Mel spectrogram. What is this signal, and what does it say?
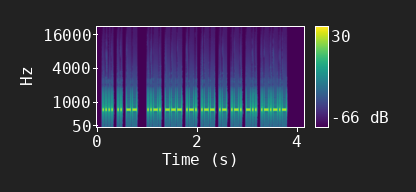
Morse code, heard as a keyed tone, about 38 wpm, 700 Hz. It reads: HIM FORWARD.
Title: Sentences from Top 1300 Words 40wpm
